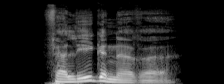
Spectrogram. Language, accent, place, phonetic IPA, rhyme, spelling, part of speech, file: German, Germany, Berlin, [fɛɐ̯ˈleːɡənəʁə], -eːɡənəʁə, verlegenere, adjective, De-verlegenere.ogg
- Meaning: inflection of verlegen: 1. strong/mixed nominative/accusative feminine singular comparative degree 2. strong nominative/accusative plural comparative degree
